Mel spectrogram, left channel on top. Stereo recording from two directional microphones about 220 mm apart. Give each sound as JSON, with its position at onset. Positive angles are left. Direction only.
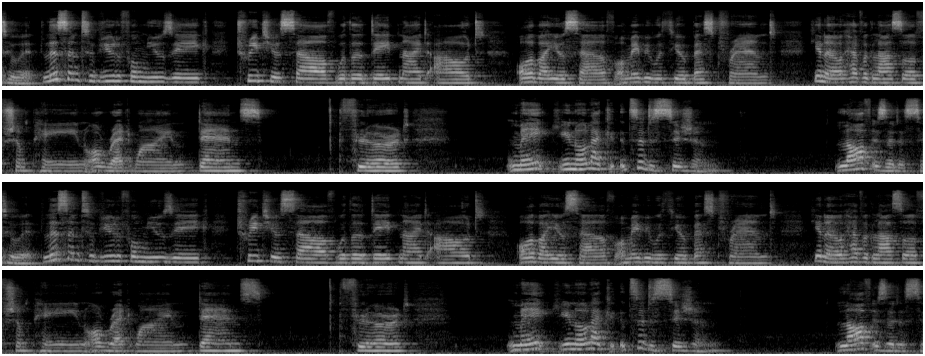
{"t": 0.0, "sound": "speech", "side_deg": 35}
{"t": 17.6, "sound": "speech", "side_deg": 35}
